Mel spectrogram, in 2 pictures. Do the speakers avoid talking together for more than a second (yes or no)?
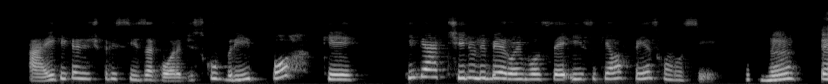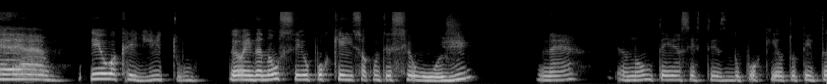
yes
